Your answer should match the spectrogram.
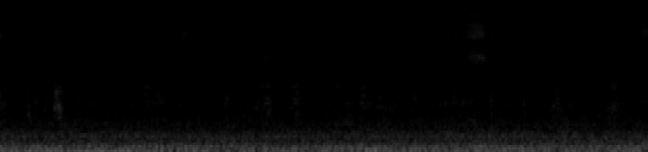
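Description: Ecoline brush pen stroking across sketchbook paper: a run of soft, irregular scratchy strokes.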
